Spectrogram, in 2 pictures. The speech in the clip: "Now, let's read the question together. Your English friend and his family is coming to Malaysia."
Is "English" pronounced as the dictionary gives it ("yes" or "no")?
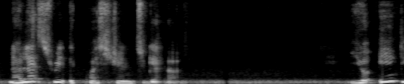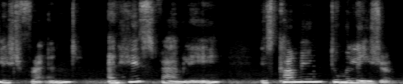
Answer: yes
